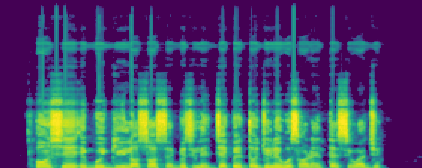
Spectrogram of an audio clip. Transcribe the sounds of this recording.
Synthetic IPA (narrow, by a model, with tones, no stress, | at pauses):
o˦ñ̩˦ʃe˧e˧ɡ͡bo˨i˨˧ɡi˧˦lɔ˦sɔ˦˨sɛ˨bi˦o˦ti˧˨lɛ˨d͡ʒɛ˨˦k͡pe˦˨tɔ˧d͡ʒu˦le˦˨wo˧sã˧ɾɛ̃˨n̩˦tɛ˦˨si˨˦wa˦d͡ʒu˦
